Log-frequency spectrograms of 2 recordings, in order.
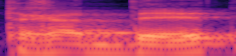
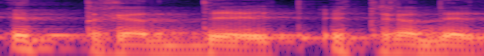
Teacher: if you're having trouble with the two consonants here, t and gha, saying them together, you can add an e at the beginning. So you can say اتغديت, اتغديت.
